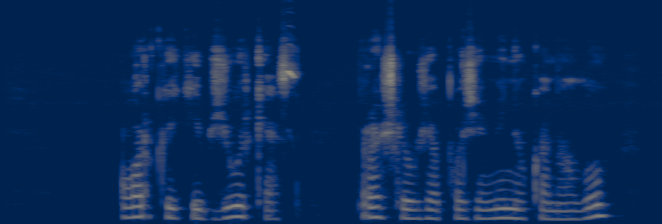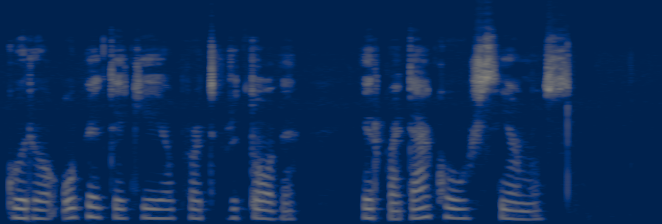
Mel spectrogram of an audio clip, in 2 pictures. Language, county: Lithuanian, Vilnius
